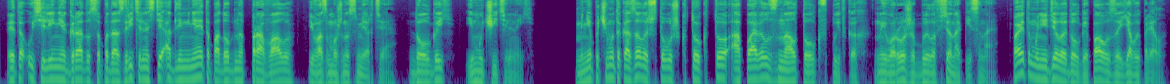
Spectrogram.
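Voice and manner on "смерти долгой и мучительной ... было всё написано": ordinary delivery, nothing marked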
